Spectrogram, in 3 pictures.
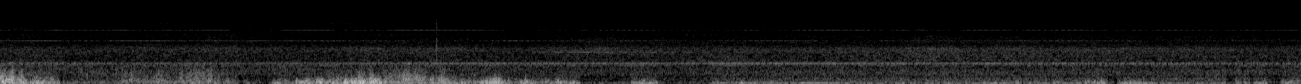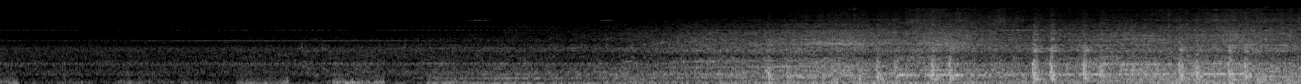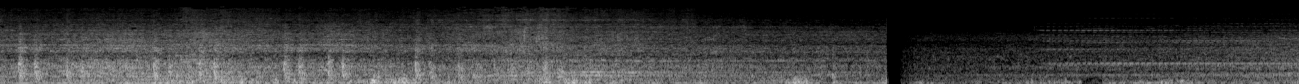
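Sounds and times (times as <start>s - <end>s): low rumble of train on rails: 0.0s - 39.0s
train wheels clacking over rail joints: 20.4s - 31.6s.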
